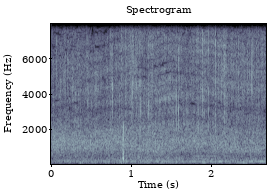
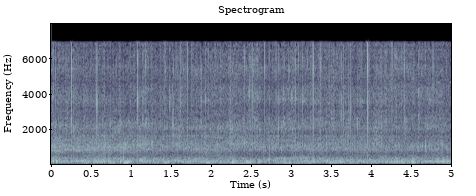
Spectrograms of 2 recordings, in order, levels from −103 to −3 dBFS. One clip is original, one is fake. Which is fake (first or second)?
second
